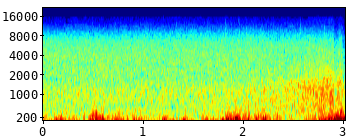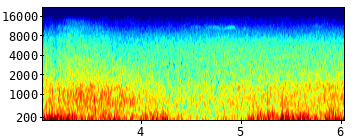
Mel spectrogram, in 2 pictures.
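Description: Gusty wind buffeting the microphone, swelling and easing in gusts, with rustling from the roadside brush.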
